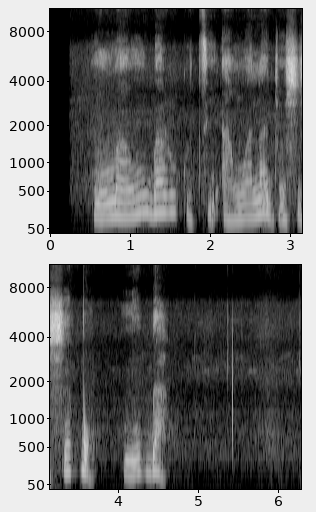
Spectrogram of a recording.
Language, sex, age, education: Yoruba, female, 46-60, secondary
